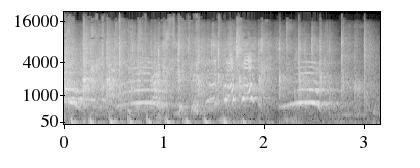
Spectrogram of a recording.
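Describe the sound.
Rapid, irregular clapping from a small group runs throughout, with laughter and cheerful voices mixed in over the claps.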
